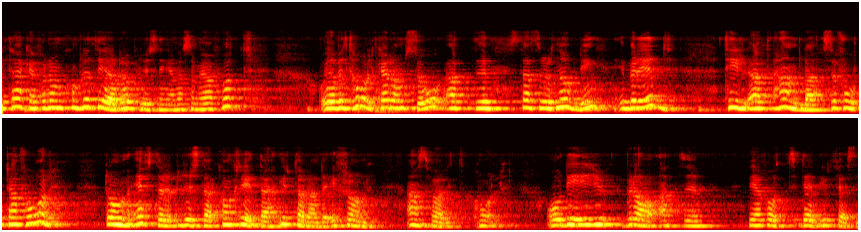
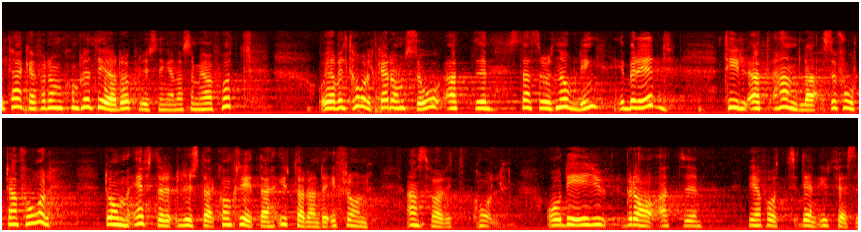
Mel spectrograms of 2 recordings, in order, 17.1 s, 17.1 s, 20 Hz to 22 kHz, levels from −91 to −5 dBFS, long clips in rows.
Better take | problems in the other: second | room echo; dies away in 0.6 s

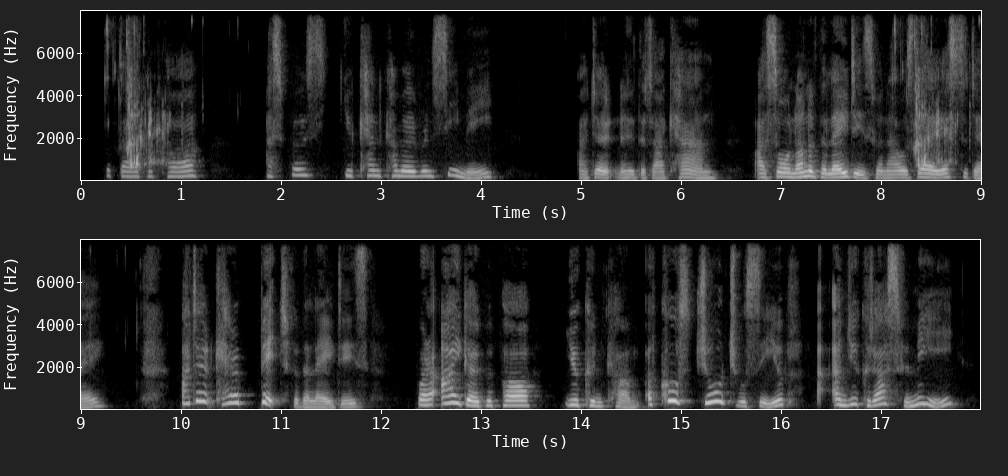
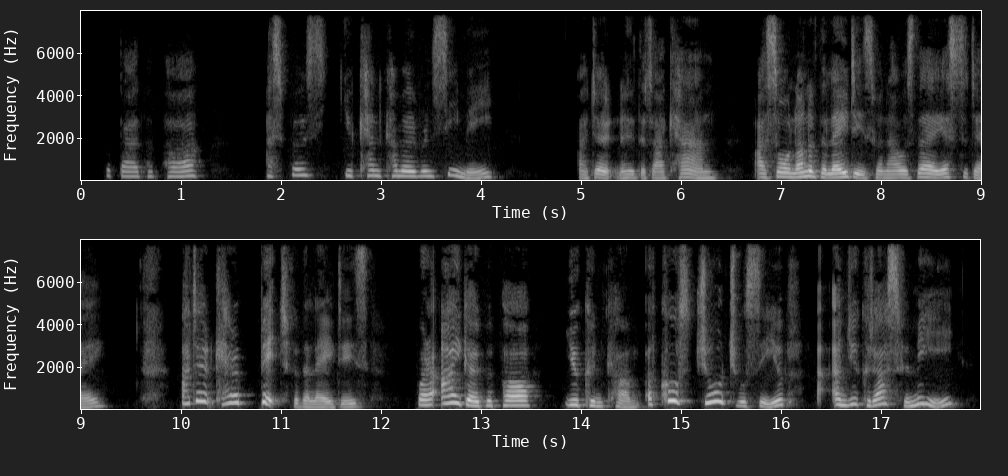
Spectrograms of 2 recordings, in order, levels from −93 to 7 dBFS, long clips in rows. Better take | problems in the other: second | background sound (Fill (with liquid)); 13 dB below the speech

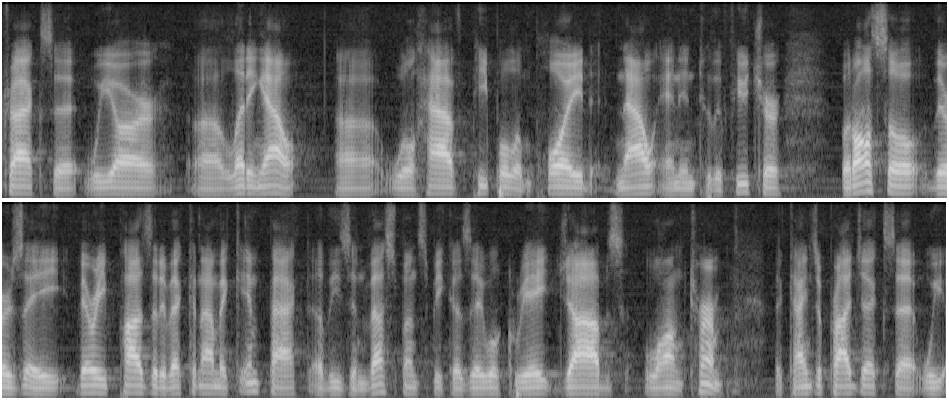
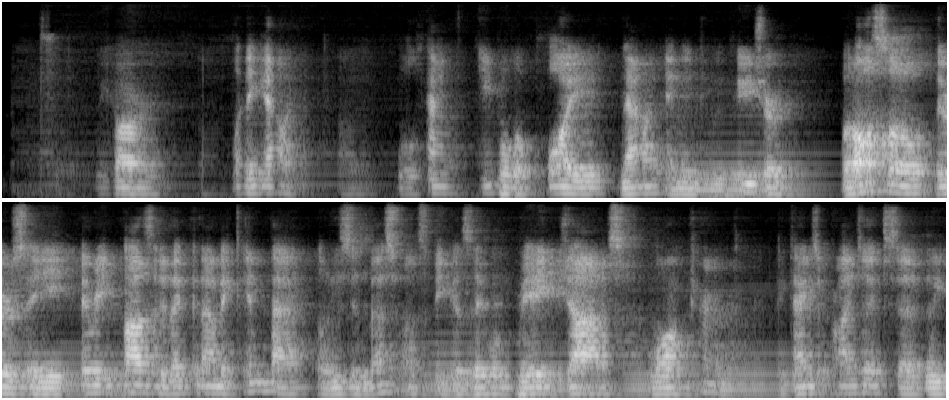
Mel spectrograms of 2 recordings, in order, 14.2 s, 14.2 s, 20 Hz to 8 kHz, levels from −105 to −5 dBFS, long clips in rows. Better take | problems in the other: first | noise reduction (neural mask model DeepFilterNet 3)

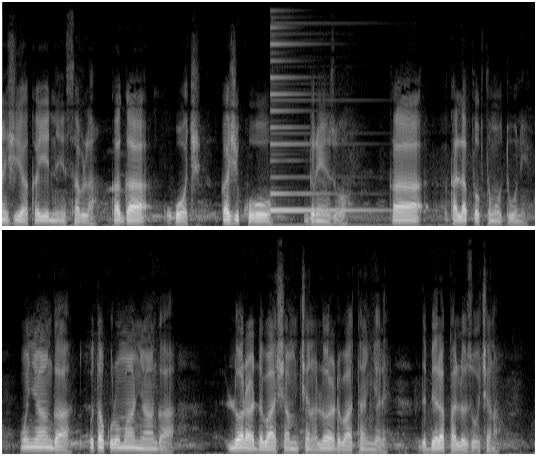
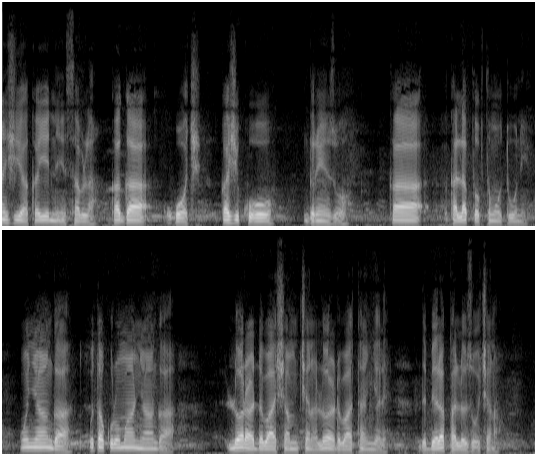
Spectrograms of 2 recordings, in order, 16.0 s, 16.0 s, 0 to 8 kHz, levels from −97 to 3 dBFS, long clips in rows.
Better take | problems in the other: second | background sound (Acoustic guitar); 11 dB below the speech

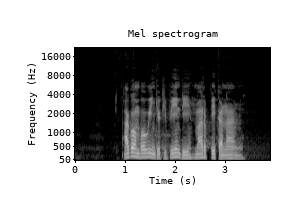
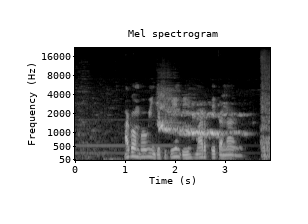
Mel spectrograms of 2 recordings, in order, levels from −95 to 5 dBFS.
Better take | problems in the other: first | noise reduction (classical method log-MMSE)

